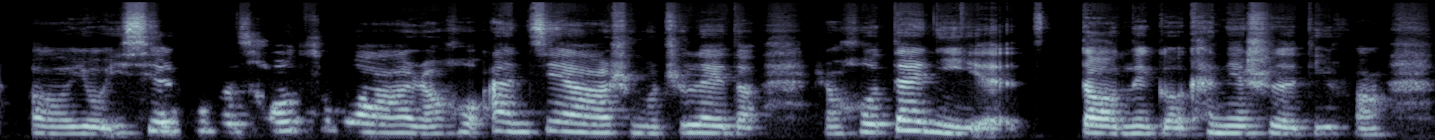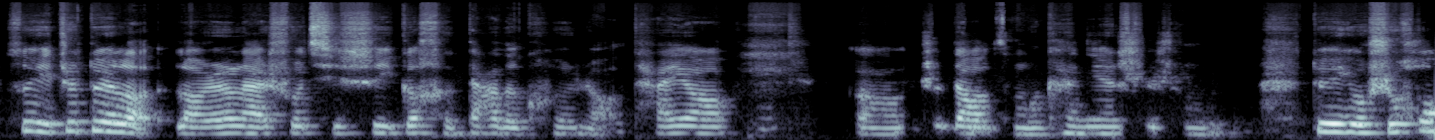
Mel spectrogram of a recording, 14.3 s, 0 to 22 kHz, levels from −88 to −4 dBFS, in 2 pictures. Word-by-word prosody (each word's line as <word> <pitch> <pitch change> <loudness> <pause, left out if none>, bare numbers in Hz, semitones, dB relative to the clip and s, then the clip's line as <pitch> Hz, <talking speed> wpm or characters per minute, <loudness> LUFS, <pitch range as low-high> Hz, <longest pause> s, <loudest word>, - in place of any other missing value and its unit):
呃， 195 -2 -4
有 195 -1 -1
一 - - -6
些 210 +6 +5 0.2
那 270 - -10
个 240 -2 -8
操 260 +3 -4
作 270 +1 -14 0.2
啊， 220 -1 0
然 195 -1 -2
后 230 +3 -7
按 265 -2 0
键 250 -1 +3
啊 220 -1 +2
什 220 -1 -4
么 195 - -8
之 220 +3 -6
类 215 -2 +1
的， 185 -2 -5 0.3
然 195 - -8
后 235 +3 -2
带 275 +4 +4
你 210 -7 -1 0.5
到 205 -2 +5
那 200 0 -3
个 185 -2 -3
看 225 - -2
电 210 0 0
视 215 - 0
的 190 -2 0
地 185 +1 -9
方， 170 -2 -8 0.3
所 270 - -4
以 235 - +3
这 265 +2 -1
对 265 -2 +5
老 220 - +6
老 190 -2 +1
人 195 +2 +3
来 195 -2 +5
说 205 +1 -2
其 205 0 +4
实 200 - +1
是 210 - +1
一 200 - -3
个 210 - 0
很 185 -3 -4
大 210 0 -3
的 180 -3 -3
困 185 +1 -13
扰。 215 +6 -12
他 200 - -4
要， 195 -1 -1 0.6
呃， 175 0 -7
知 415 - -5
道 190 -1 +3
怎 180 - -8
么 175 - -4
看 205 +3 -6
电 195 0 -4
视 370 - -5
什 330 - -14
么 175 - -10 0.5
对， 240 -1 +8
有 225 -1 +6
时 235 +1 +5
候 260 +3 +3
205 Hz, 280 characters per minute, -25 LUFS, 195-235 Hz, 0.6 s, 对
